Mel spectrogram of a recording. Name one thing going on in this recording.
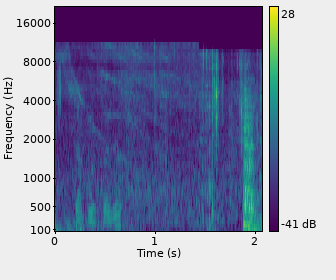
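Adhesive tape rips as it is peeled off a panel.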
